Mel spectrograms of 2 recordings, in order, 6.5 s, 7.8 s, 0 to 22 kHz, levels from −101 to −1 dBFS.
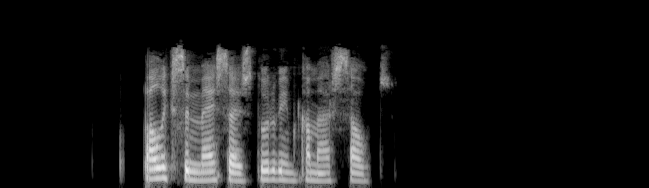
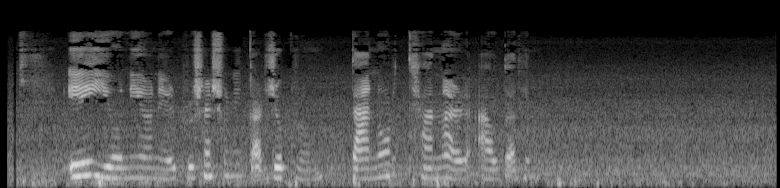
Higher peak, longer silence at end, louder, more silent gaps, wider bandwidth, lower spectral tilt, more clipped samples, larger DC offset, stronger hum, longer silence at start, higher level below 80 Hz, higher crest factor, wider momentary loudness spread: first, 0 dBFS vs -8 dBFS; first, 2.65 s vs 0.05 s; first, -20 LUFS vs -26 LUFS; first, 3.72-3.79 s vs none; second, 8.2 kHz vs 11.5 kHz; about the same, -4.5 dB/octave vs -4.5 dB/octave; neither; neither; neither; first, 1.45 s vs 0.05 s; second, -66 dBFS vs -54 dBFS; about the same, 24 dB vs 20 dB; second, 9 LU vs 22 LU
